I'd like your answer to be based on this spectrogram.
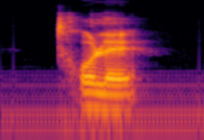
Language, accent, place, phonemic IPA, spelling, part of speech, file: French, France, Lyon, /tʁɔ.lɛ/, trolley, noun, LL-Q150 (fra)-trolley.wav
- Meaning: 1. trolley pole 2. trolleybus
